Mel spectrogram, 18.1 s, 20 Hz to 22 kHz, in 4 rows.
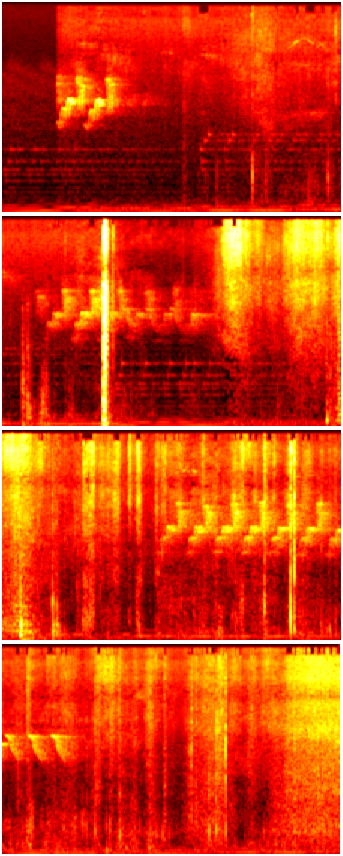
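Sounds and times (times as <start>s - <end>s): small birds chirping: 0.8s - 7.5s, 10.1s - 18.0s
cardboard box knocks and rustling: 8.8s - 10.6s.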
